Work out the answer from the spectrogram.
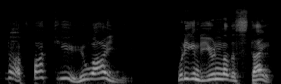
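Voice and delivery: high angry retold yell; retold screaming back. Retelling a fight with an app troll, a high angry yell. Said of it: "So I started screaming back".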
